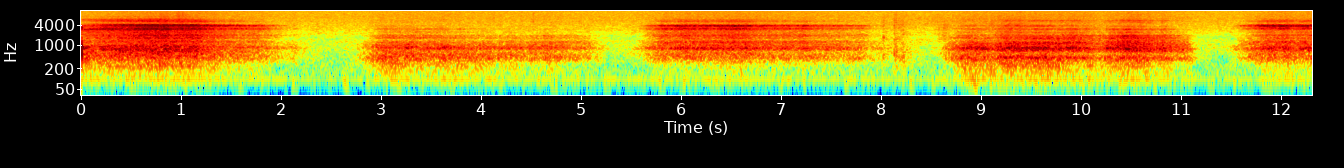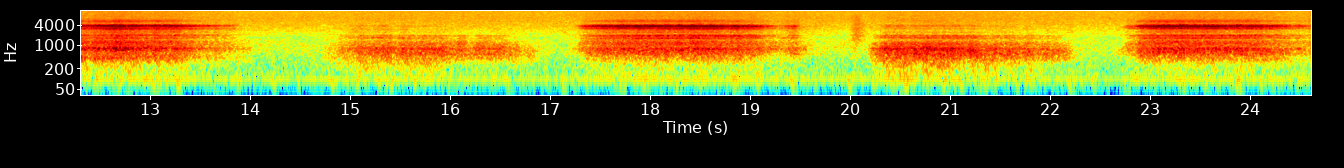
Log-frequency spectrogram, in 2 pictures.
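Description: Steady yogic breaths taken while holding a Vinyasa pose, each slow inhale and exhale a soft, close, airy rush; about eight even cycles with brief pauses between them, no talking.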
